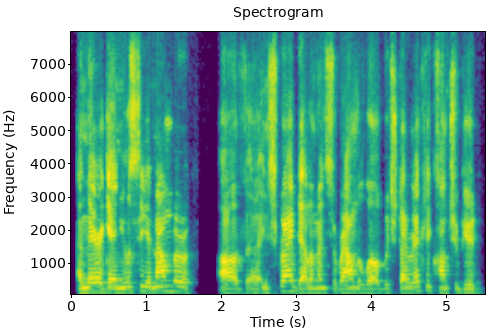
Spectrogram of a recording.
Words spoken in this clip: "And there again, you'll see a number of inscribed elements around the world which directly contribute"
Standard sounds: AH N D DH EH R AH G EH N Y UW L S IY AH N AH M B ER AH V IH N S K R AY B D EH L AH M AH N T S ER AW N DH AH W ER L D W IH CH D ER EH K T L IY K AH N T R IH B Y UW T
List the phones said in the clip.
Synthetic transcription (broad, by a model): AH N DH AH R AH G EH N Y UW L S IY AH N AH M B ER AH V IH N S K R AY B D EH L AH M AH N T S ER AW N DH AH W ER L D W IH CH D ER EH K T L IY K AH N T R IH B Y UW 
